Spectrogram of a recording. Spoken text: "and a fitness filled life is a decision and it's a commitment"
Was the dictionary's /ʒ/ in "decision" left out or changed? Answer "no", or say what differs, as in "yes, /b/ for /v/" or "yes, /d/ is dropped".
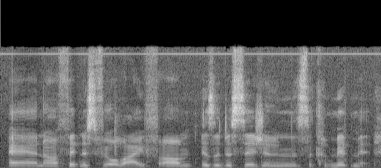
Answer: no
